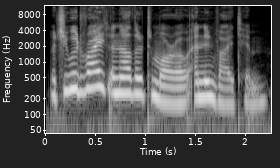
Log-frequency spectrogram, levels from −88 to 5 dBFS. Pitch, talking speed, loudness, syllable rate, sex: 220 Hz, 265 wpm, -14 LUFS, 7.4 syllables/s, female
